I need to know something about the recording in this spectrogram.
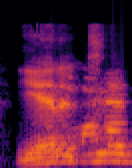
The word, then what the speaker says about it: Yanet: and that is at yanet Janet right pronounced Janet but with a Y right y a NE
